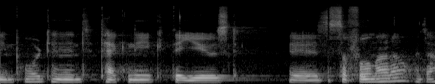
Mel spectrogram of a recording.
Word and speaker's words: sfumato: Very important technique they used is sfumato. Is that how you say it? Sfumato. Not safu, just fu. Sfumato.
